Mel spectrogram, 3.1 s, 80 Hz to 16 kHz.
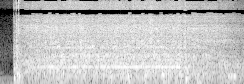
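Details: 1976 Ford Bronco Sport parked for 30 years, cranking after the starter and solenoid were fixed (solenoid tested with 12 V output): the starter spins the engine over steadily at an even pace with no grinding or clicking, so cranking is healthy.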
